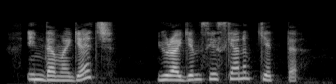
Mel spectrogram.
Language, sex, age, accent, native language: Uzbek, female, 19-29, Farg'ona, Uzbek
